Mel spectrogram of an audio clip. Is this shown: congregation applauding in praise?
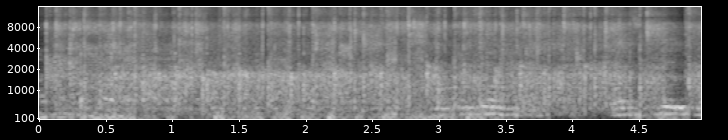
yes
